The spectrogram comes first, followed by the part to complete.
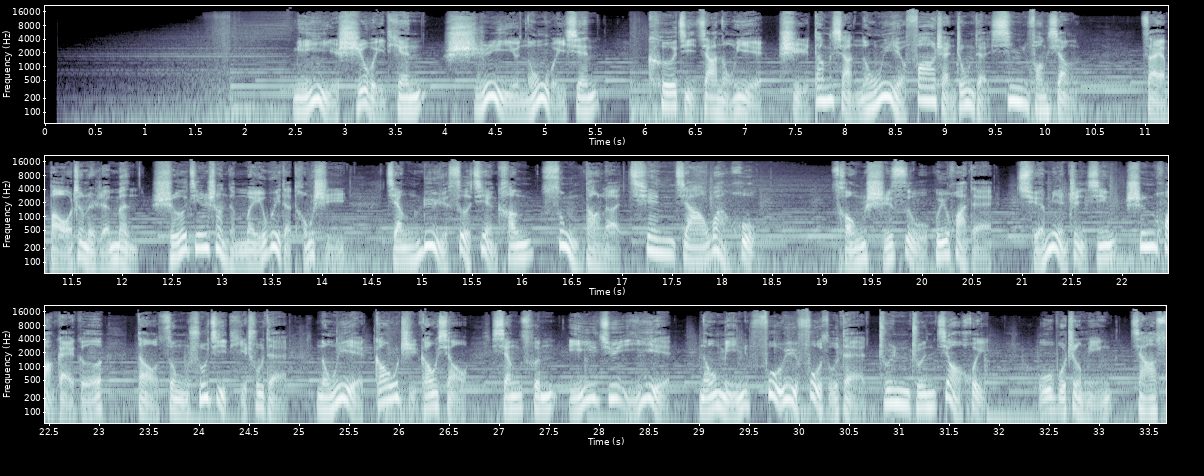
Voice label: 男国 宣传片 企业; 盒米科技

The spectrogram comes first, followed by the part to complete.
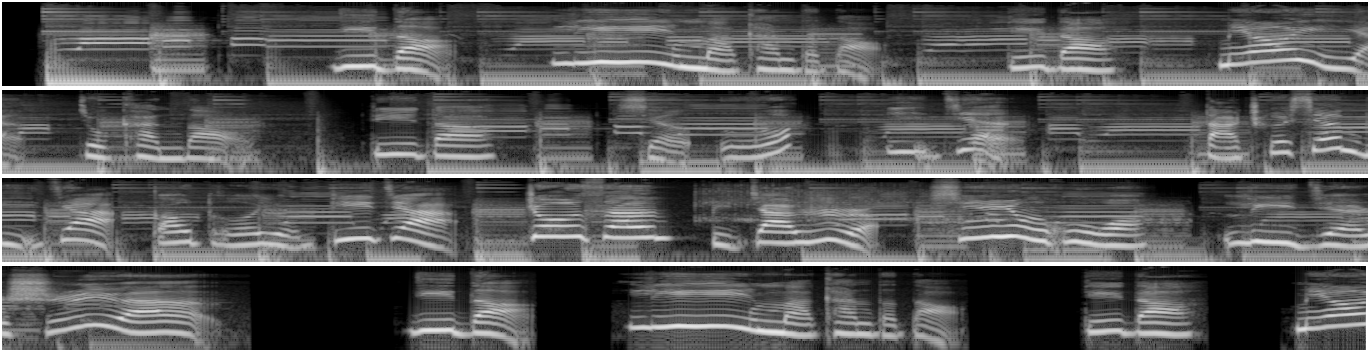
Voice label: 动画 童声 五岁真男童; 高德打车

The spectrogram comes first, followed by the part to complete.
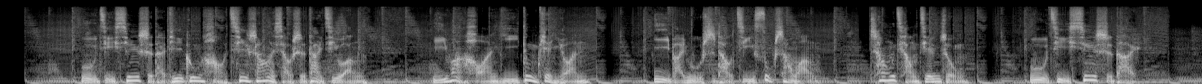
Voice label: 男国 广告 移动电源 科技; 品牌形象

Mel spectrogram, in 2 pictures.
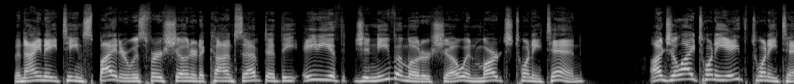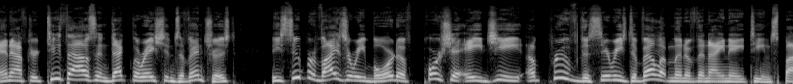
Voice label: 外籍男英 外语 美式英语 专题 自然

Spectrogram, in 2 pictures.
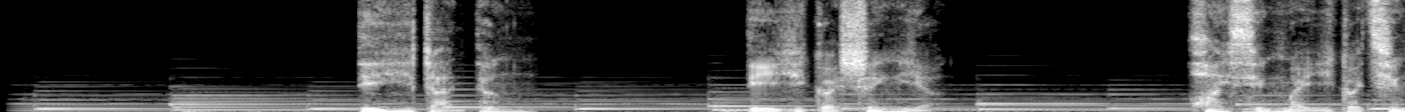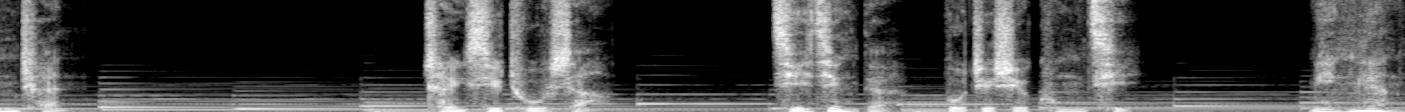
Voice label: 其他 微电影 自然内心独白, 男国

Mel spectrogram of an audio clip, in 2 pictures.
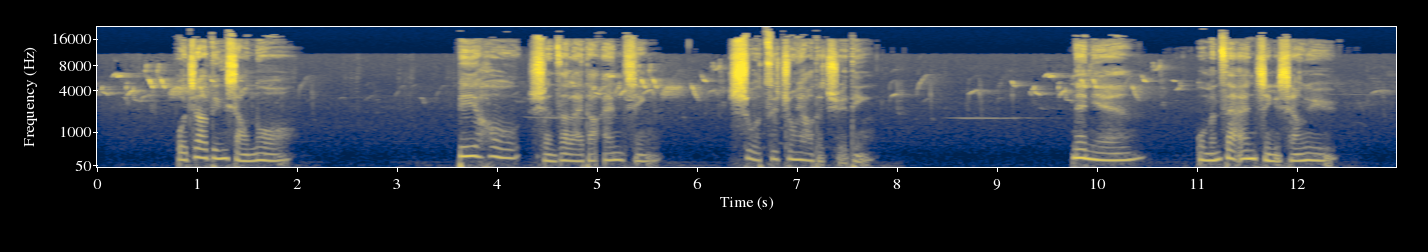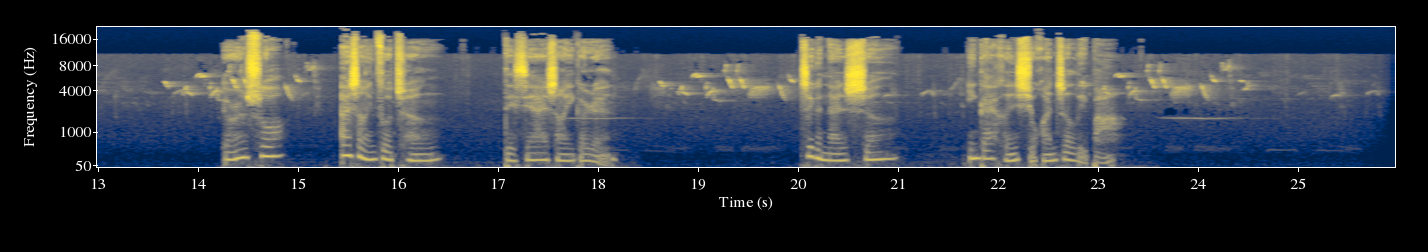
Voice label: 动画 角色 台湾腔角色讲述

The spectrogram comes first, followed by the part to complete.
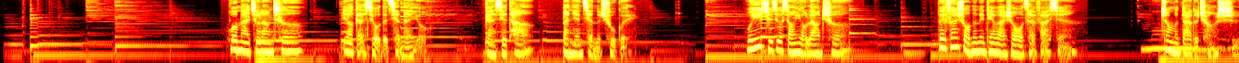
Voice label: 分手自然伤感素人; 微电影

